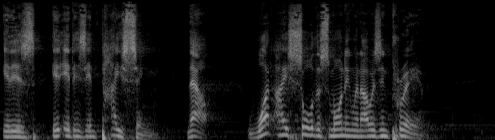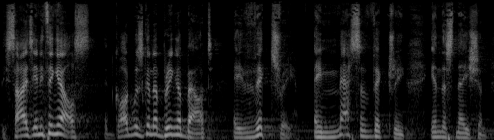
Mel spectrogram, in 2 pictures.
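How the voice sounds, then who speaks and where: A man's voice: fairly high pitch, expressive, moderate pace. A man preaching a fervent prophetic sermon, calling out to the congregation. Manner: fervent, rising to shouts, talks to the audience. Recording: long hall reverb with faint music.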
